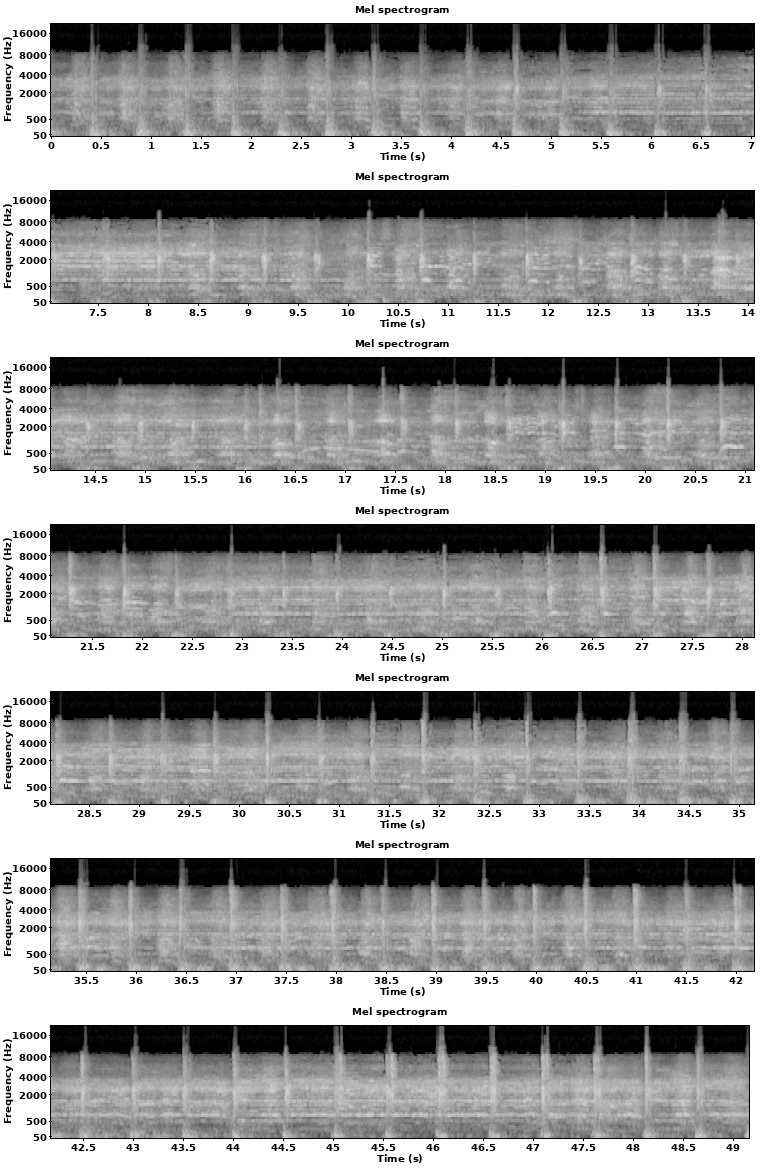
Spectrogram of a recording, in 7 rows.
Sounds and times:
Mantra: 0:00.0 - 0:49.1.

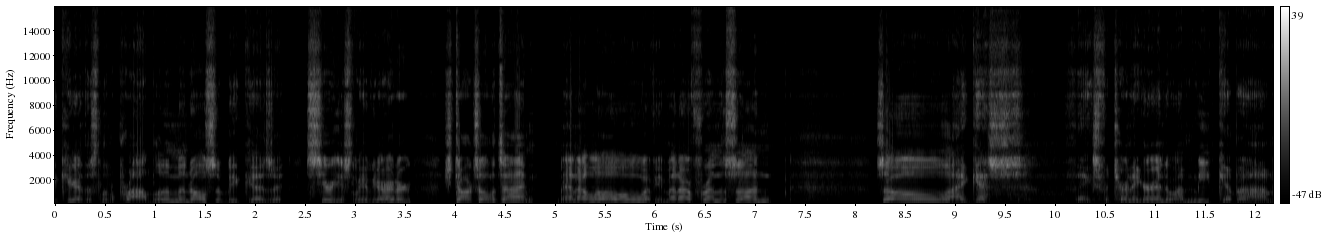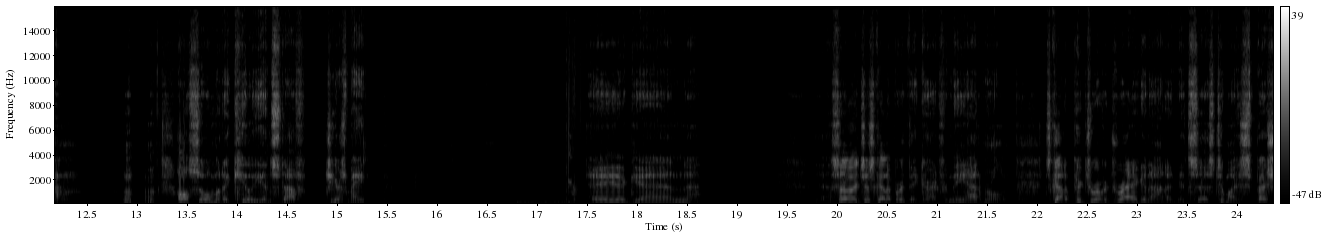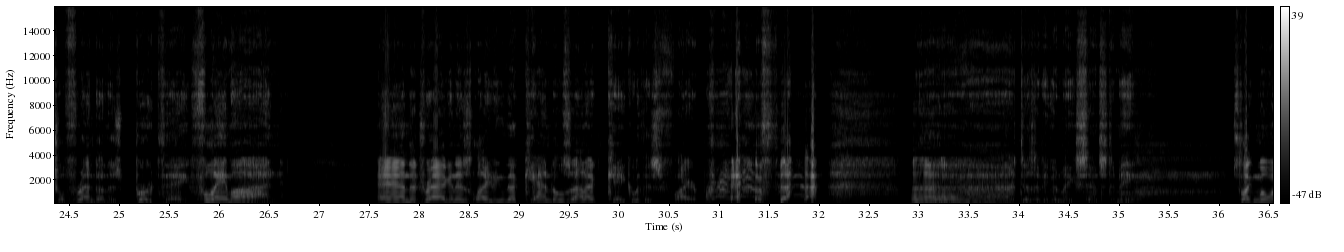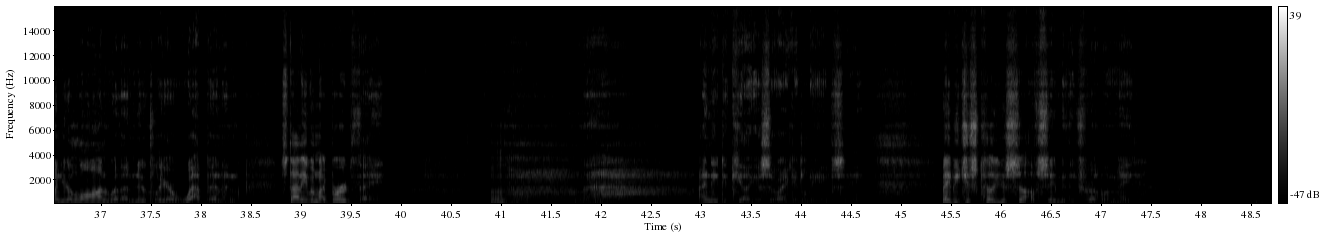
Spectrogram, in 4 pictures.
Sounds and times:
Speech: 0:00.0 - 0:07.2, 0:08.2 - 0:12.4, 0:13.0 - 0:15.4, 0:17.4 - 0:18.6, 0:19.8 - 0:26.6, 0:27.6 - 0:32.0, 0:32.9 - 0:35.4, 0:36.2 - 0:39.8, 0:43.0 - 0:44.7, 0:45.4 - 0:47.4.

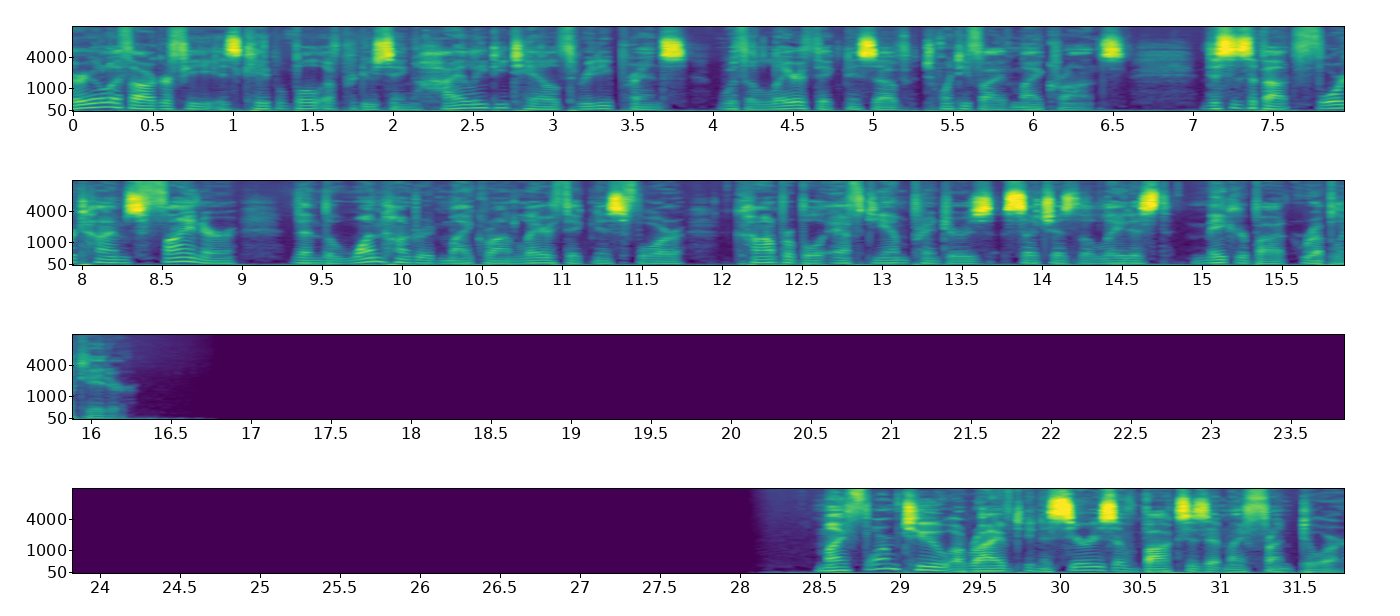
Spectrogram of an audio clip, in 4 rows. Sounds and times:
Speech: 0:00.0 - 0:16.3, 0:28.5 - 0:31.7.

